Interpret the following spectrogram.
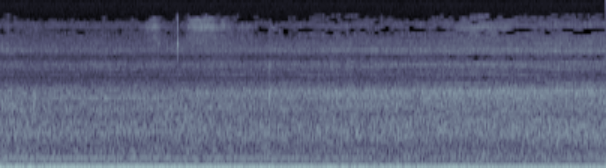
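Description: Steady low rumble and hiss of outdoor background noise, even throughout with no distinct events.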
